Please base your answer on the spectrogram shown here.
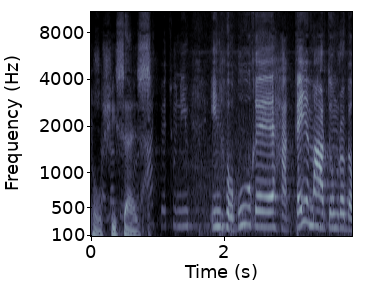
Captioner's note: foreign language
